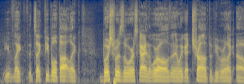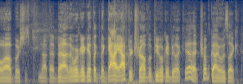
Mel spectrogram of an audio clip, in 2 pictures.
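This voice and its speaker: Low-voiced man co-hosting a podcast. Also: fast, no echo. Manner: loose, filler-heavy, argumentative. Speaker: podcast co-host. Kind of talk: casual chat.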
